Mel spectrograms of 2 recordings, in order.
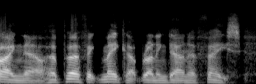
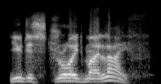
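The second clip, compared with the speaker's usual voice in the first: loud, slow, higher accusation; full voice; 7 semitones higher, 6 dB louder, slower than usual. A narrator's reading. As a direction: let it out at full voice. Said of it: "with my full voice, not a whisper".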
